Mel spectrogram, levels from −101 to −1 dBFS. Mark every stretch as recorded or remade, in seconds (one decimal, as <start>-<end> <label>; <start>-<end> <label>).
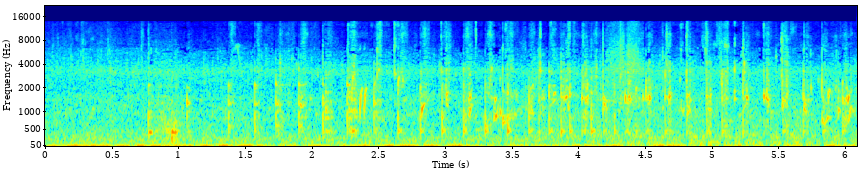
0.0-0.6 recorded; 0.6-1.3 remade; 1.3-6.1 recorded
